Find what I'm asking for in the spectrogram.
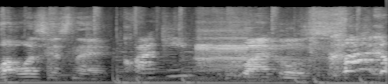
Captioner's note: buzzer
